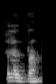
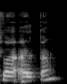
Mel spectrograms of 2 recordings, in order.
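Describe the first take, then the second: First: The two words are merged into one. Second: The two words are kept apart. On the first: The speaker calls it right. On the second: The speaker calls it wrong.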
